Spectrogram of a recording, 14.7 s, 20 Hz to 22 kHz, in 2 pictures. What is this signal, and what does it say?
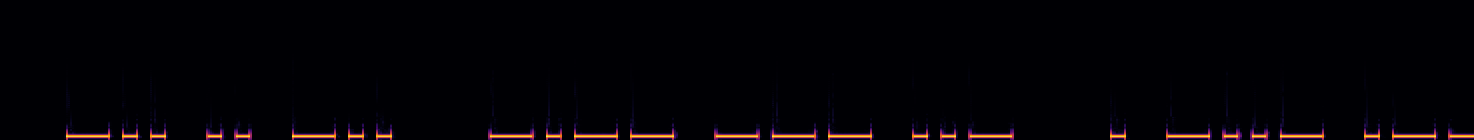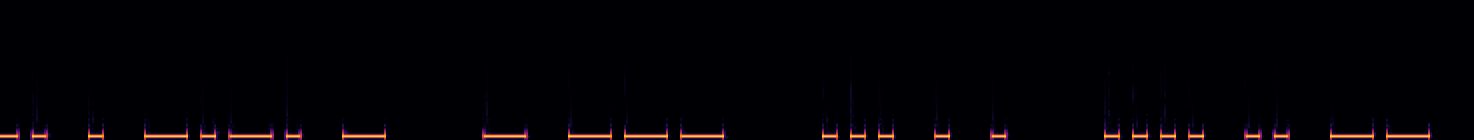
Morse code, heard as a keyed tone, about 17 wpm, 700 Hz. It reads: DID YOU EXPECT TO SEE HIM
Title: Sentences from Top 1100 Words 17wpm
